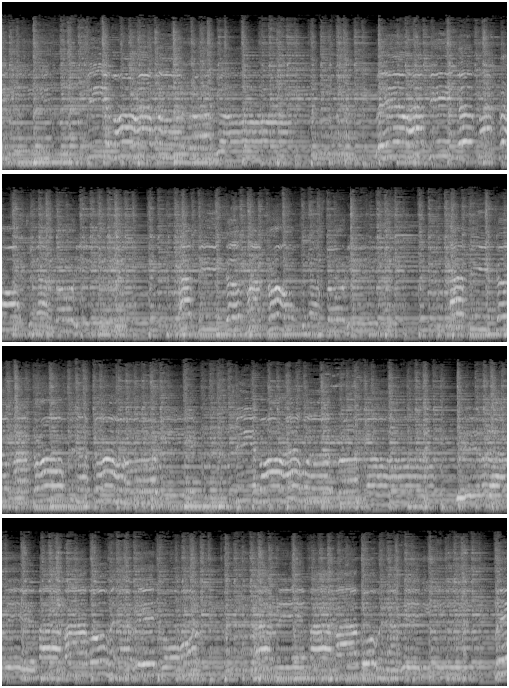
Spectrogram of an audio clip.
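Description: A man singing while strumming chords on an acoustic guitar fitted with a capo.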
